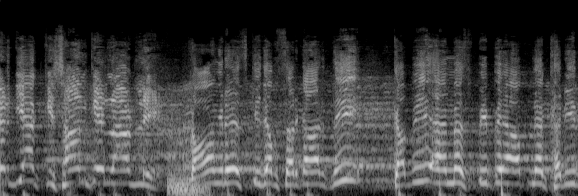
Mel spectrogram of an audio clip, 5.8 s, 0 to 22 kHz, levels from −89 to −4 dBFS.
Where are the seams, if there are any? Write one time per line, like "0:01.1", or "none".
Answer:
0:01.7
